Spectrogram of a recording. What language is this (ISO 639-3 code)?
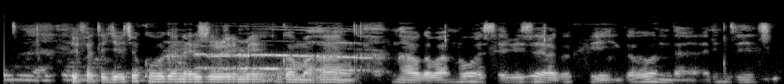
kin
